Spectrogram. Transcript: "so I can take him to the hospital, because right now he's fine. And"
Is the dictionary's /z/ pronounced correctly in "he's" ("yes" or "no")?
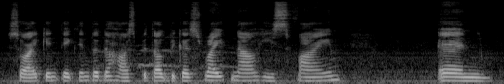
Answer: no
